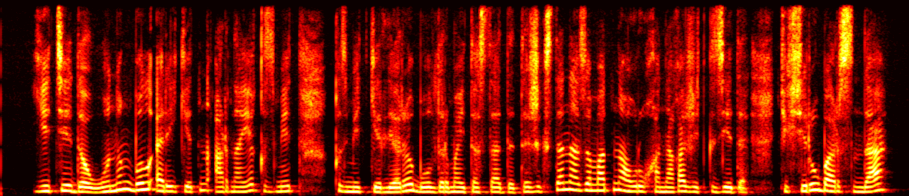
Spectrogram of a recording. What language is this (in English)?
Kazakh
